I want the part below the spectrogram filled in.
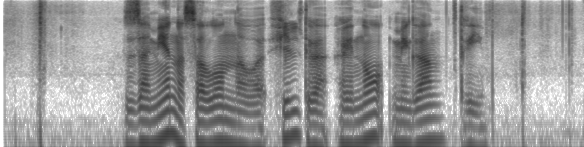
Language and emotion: Russian, neutral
